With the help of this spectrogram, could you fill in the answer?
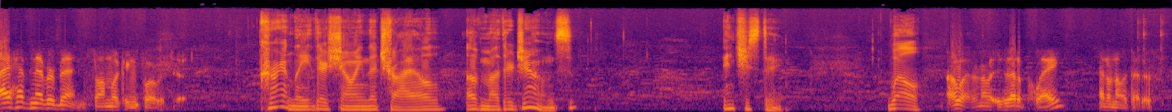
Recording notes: podcasts live from Café Anyway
